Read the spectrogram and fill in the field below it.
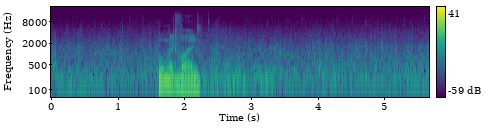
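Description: A man talks quietly into a close microphone.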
